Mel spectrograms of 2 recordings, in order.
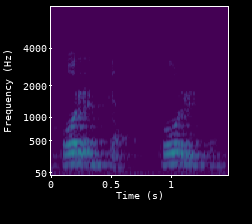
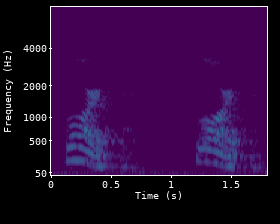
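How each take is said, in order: First: "porta" with European Portuguese R and closed vowels. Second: "porta" with common Brazilian R. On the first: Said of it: "lá eles vão falar". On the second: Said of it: "um sotaque brasileiro comum". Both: Shown as a demonstration.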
